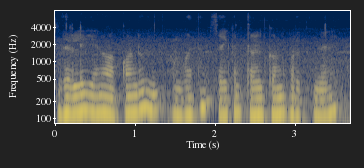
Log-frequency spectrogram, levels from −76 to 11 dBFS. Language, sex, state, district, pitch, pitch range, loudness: Kannada, male, Karnataka, Koppal, 120 Hz, 115-130 Hz, -14 LUFS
